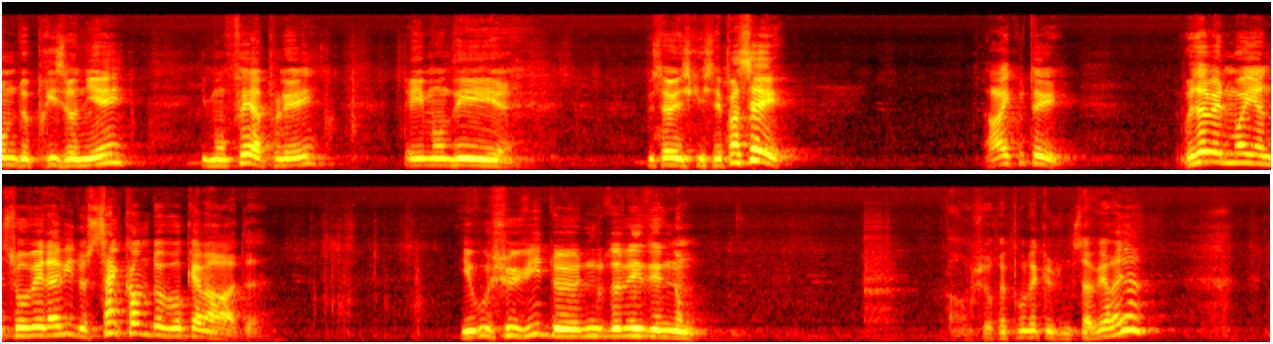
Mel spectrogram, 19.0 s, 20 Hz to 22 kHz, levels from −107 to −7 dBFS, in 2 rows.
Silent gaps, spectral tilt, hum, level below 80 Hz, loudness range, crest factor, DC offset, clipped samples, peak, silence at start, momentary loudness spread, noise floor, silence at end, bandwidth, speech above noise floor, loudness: none; -3.5 dB/octave; none; -84 dBFS; 8 LU; 24 dB; under 0.1%; under 0.1%; -8 dBFS; 0 s; 14 LU; -73 dBFS; 0.35 s; 16 kHz; 44 dB; -28 LUFS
